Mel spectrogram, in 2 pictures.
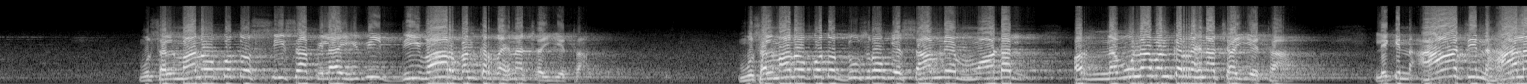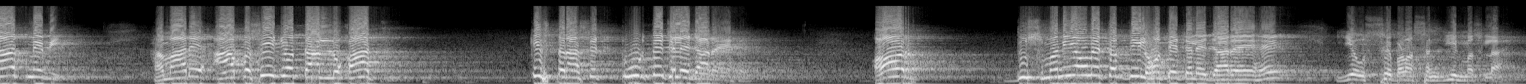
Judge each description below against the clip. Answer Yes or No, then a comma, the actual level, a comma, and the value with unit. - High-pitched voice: Yes, very high, 330 Hz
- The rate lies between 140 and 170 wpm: No, average, 120 wpm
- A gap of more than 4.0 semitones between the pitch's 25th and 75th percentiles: Yes, average, 4.8 semitones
